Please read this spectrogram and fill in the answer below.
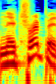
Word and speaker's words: Netrepid: I think we pronounce it Nitripid. Is that correct? Welcome to the program, Sam. Good morning. How are you? Yeah, good. Nitripid.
